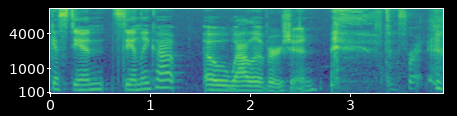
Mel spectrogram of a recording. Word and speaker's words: Owala: Well, I I'm in Oh, it's actually I had to Google the pronunciation um before we started this. It's I believe oala.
